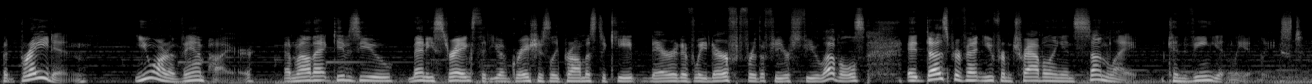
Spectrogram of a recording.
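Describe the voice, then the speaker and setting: Man, game master, tabletop narration, descriptive, playful, slightly high voice, faint background music. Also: animated, normal speed.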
